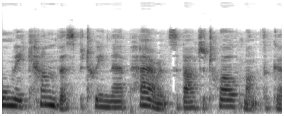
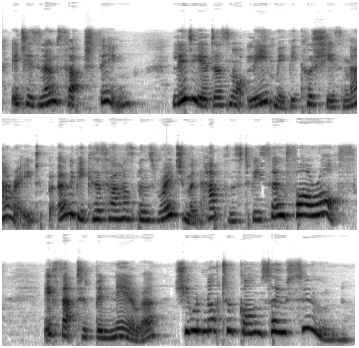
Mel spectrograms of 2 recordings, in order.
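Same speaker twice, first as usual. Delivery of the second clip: higher, louder protesting mother; mother insisting she's wronged; fretful mother objecting; indignant Mrs Bennet; 6 semitones higher, 7 dB louder than usual. A narrator's reading.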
